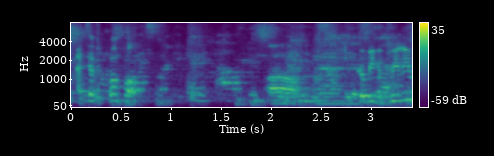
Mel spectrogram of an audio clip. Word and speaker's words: Antetokounmpo: For those who don't know what I'm talking about Giannis Antetokounmpo, the dazzling forward center for the Milwaukee Bucks from Greece.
